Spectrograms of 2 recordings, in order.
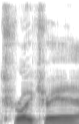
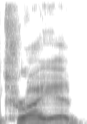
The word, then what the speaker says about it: Triad: correct name it's not Troy Trey and it's not Troy just say triad I do apologize for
